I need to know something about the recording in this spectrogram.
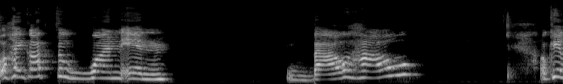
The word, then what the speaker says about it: Bauhaus: Bauhaus, it's like dead mouse. I think it's dead mouse, but Bauhaus.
